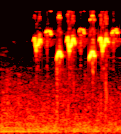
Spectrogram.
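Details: Cinereous tit uttering a short run of high, piercing whistled notes that alternate between two pitches, starting after a brief quiet moment.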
